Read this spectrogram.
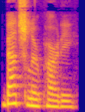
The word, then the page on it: bachelor party: American English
